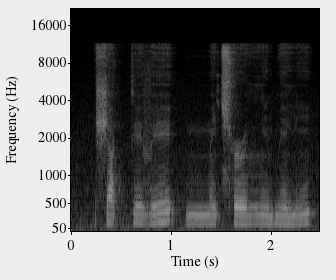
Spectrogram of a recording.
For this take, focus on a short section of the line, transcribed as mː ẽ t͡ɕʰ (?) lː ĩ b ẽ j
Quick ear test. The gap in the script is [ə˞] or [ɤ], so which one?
ə˞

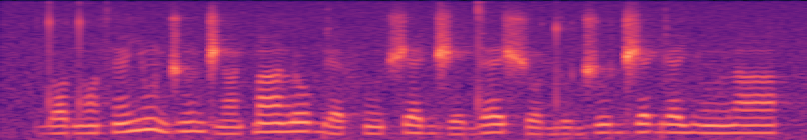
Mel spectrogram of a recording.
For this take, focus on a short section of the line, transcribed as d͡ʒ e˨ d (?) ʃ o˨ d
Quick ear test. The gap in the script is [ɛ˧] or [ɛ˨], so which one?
ɛ˧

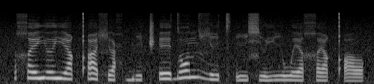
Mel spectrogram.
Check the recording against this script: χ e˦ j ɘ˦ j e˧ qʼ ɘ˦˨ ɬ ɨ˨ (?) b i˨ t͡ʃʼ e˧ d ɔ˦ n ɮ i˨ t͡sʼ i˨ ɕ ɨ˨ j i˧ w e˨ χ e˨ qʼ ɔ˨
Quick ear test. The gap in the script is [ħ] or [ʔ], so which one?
ħ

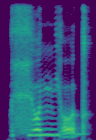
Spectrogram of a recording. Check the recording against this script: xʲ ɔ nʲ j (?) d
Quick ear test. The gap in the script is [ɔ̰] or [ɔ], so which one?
ɔ̰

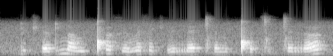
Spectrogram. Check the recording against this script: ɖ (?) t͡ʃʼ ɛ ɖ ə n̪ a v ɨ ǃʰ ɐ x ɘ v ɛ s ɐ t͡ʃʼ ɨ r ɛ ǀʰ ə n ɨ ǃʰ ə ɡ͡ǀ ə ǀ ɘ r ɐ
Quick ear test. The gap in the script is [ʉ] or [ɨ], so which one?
ɨ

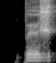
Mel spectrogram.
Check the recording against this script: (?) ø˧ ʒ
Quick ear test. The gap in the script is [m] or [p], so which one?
p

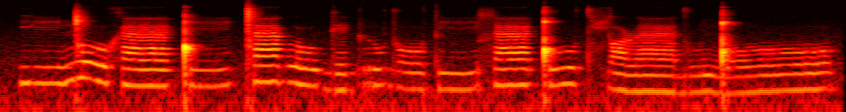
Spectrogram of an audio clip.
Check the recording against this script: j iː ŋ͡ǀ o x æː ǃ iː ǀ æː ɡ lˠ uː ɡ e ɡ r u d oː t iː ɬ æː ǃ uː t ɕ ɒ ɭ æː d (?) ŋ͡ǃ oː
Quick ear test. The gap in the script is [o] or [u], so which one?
u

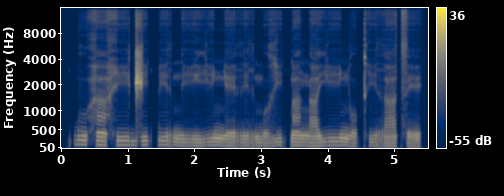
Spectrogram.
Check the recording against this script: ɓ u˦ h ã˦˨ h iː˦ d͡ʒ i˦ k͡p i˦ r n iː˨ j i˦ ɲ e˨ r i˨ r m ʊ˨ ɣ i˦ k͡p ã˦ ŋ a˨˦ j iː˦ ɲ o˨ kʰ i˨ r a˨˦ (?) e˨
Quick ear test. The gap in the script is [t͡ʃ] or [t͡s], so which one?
t͡s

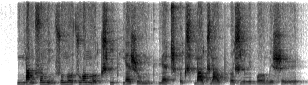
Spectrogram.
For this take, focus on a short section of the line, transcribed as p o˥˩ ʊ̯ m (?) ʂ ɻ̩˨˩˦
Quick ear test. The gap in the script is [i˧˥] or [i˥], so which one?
i˧˥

